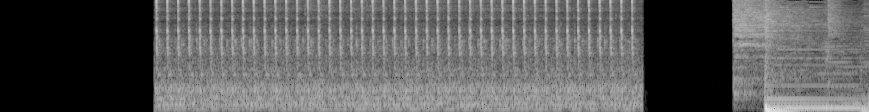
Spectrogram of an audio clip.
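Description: Cine film projector running: a fast, even mechanical clatter that starts about a second in and cuts off suddenly. Music with plucked notes begins near the end.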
